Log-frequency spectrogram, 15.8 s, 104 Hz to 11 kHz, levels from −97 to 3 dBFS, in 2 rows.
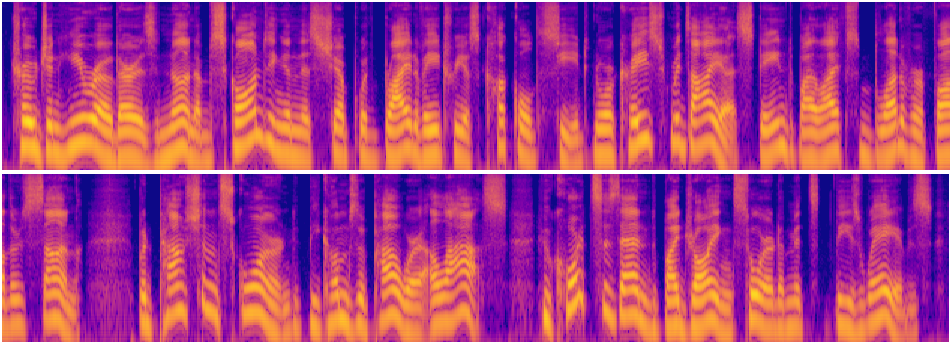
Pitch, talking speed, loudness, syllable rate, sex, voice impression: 175 Hz, 165 wpm, -17 LUFS, 4.6 syllables/s, male, masculine, adult-like, slightly muffled, slightly refreshing, friendly, slightly unique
